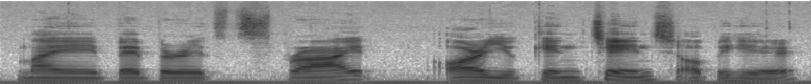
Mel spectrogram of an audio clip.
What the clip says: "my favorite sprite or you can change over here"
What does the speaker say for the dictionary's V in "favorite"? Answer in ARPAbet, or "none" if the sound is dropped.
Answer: P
